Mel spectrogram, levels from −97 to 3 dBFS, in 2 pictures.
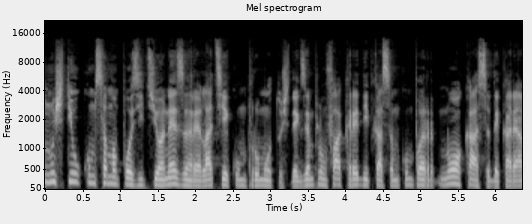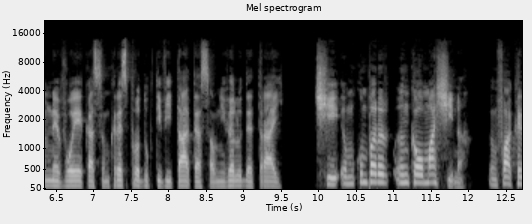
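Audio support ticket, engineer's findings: No faults found; no symptom, probable component or mechanism to report.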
